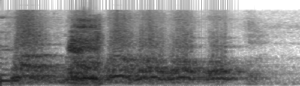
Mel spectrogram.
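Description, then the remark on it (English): A big protective dog barks at someone walking on the street in a quick run of about six loud barks with no pauses between them, and the last few fade off at the end. “I think my dog is very my big protective dog.”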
